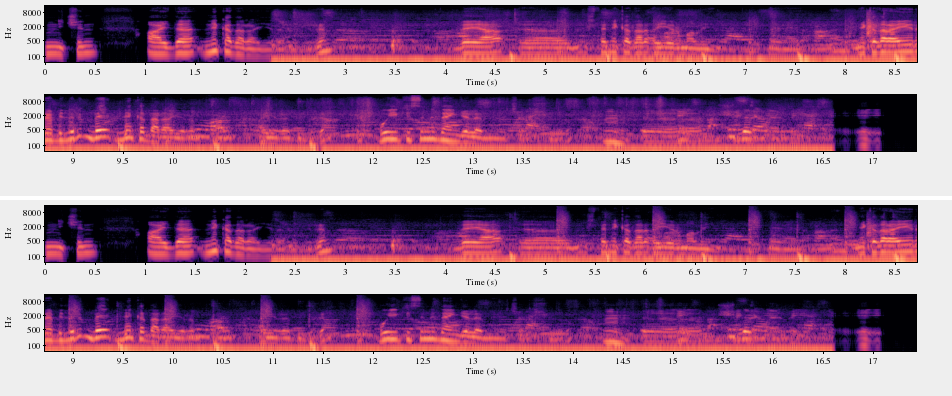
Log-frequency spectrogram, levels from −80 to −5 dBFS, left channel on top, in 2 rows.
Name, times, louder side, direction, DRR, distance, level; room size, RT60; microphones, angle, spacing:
voice 1, 0.0-2.9 4.0-6.8 7.2-10.6 10.8-11.6 12.0-14.0 14.7-15.9, left 2 dB, 25° left, 2.4 m, -28 dB
sound 1, 2.2-16.6, left 1 dB, 55° left, 5.3 m, -31 dB
sound 2, 4.6-4.8 5.1-5.2 5.6-5.7 6.1-6.2 6.6-6.7 7.0-7.2 7.5-7.6 8.0-8.1 8.5-8.6 9.0-9.1 9.4-9.6 9.9-10.0 10.4-10.5 10.9-11.0 11.4-11.5 11.8-12.0, right 1 dB, 45° right, 3.4 m, -30 dB
voice 2, 14.3-14.7 15.0-15.1 15.5-17.1, equal, ahead, 5.3 m, -37 dB
head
